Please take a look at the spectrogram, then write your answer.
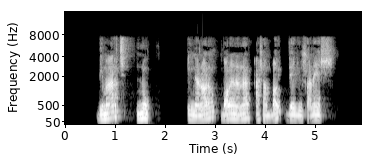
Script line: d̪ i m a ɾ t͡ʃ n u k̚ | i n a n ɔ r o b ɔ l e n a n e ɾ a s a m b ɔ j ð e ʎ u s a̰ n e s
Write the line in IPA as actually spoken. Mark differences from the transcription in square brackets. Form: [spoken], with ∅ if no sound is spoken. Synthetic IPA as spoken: d̪ i m a ɾ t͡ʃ n u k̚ | i n a n ɔ [ɾ] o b ɔ l e n a n [a] ɾ a s a m b ɔ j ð e ʎ u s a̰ n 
